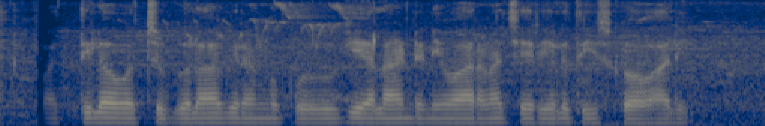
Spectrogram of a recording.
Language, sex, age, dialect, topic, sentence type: Telugu, male, 31-35, Central/Coastal, agriculture, question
